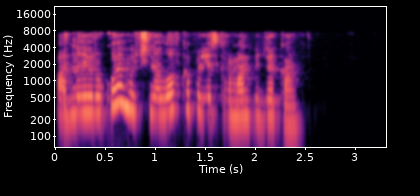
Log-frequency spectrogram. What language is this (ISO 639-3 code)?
rus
